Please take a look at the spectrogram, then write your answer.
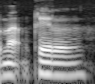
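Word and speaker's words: معقل: beliau meriwayatkan anqil daripada makqil nah cara baca maqil ini bagaimana bifathil mim dengan dibaca fathah mimnya wa kasril qof dan dibaca kasrah qofnya maqilil bin yasarin bin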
